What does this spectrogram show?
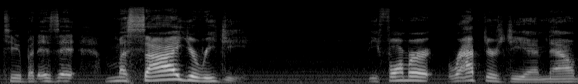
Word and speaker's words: Ujiri: Ujiri. Well, you should know. He's the GM of your team. Masai Ujiri. Masai Ujiri. Rhymes with cheery.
